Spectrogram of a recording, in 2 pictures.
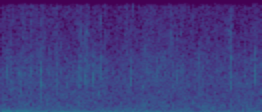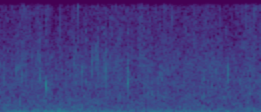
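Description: Steady rain falls continuously in a dense, even hiss, with scattered droplet patter across the texture and no voices, holding a constant moderate level throughout.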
